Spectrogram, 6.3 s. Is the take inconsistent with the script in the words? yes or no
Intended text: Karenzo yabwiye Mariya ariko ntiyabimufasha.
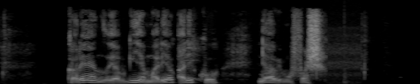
no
